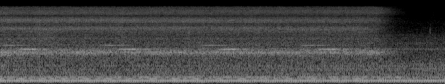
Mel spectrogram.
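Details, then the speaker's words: Er:YAG solid-state dental laser preparing a front incisor for a filling without a drill: steady water-spray hiss with an even crackling pulse of about four a second, stopping at the end. "The laser is now active and we start preparate the incizer."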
